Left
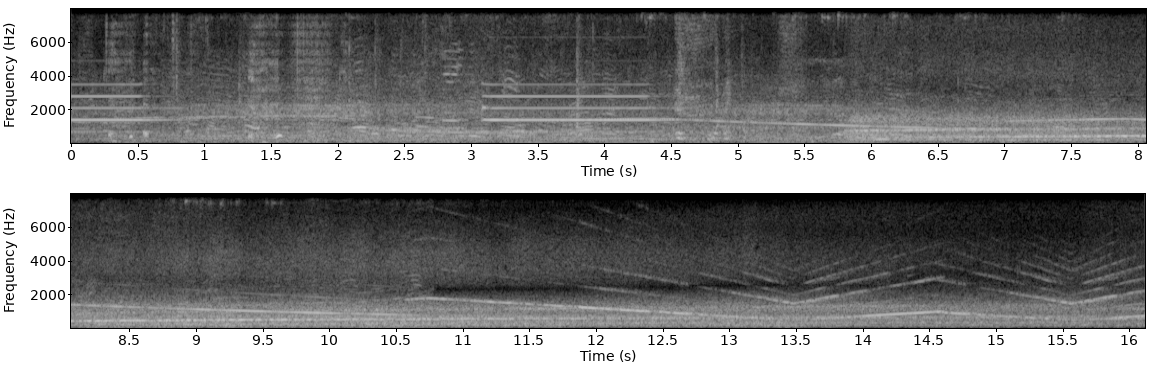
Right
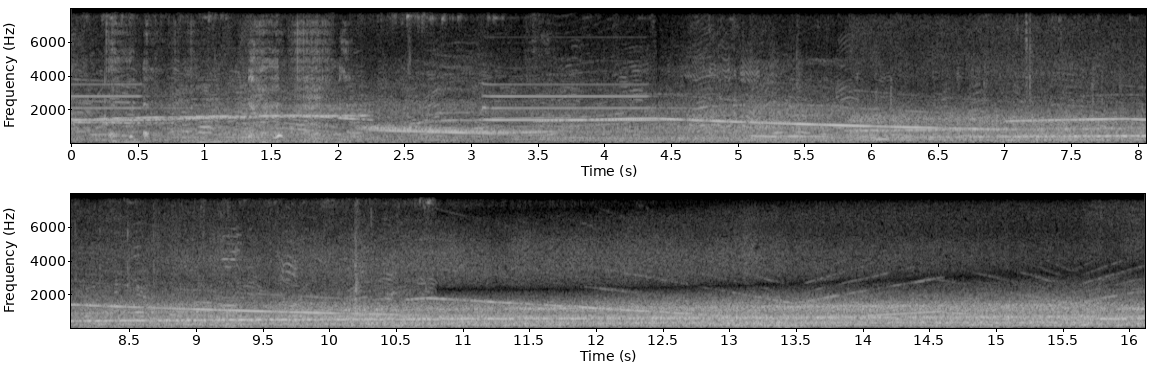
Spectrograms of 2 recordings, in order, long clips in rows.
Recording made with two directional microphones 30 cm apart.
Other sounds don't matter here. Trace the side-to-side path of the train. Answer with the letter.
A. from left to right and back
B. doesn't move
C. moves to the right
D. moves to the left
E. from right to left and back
C.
